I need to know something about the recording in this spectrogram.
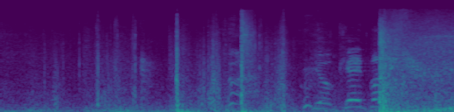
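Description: Punches land with heavy, sharp thuds.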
